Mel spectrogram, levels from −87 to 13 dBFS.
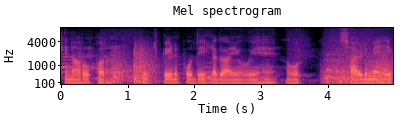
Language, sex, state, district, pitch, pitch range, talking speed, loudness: Hindi, male, Bihar, Vaishali, 115 Hz, 115-120 Hz, 145 wpm, -20 LUFS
